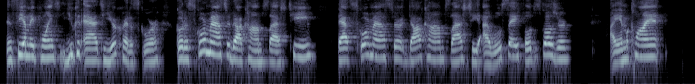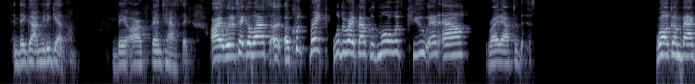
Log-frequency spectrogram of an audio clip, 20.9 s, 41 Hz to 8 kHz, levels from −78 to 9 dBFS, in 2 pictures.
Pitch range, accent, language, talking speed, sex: 170-265 Hz, American, English, 185 wpm, female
